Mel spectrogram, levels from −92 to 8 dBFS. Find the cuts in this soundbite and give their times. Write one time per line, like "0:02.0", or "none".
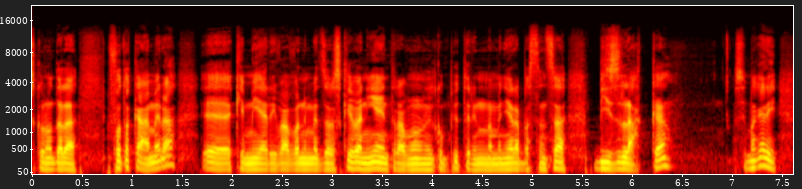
none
